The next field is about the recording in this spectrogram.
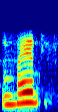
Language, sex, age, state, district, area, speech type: Bodo, female, 18-30, Assam, Baksa, rural, conversation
